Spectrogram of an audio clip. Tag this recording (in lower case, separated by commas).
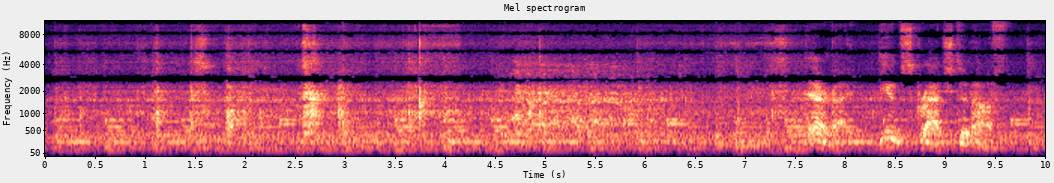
music, speech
